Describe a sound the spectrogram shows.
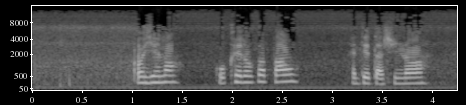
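A young woman speaks urgently, close by.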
